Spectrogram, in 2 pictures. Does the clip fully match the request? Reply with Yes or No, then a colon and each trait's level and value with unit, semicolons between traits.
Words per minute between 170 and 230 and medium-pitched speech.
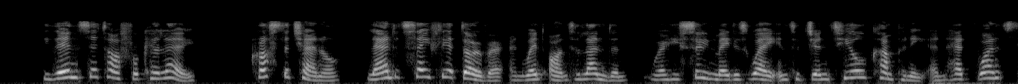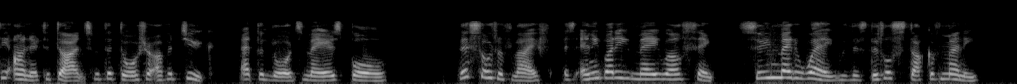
No: average, 185 wpm; high, 235 Hz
